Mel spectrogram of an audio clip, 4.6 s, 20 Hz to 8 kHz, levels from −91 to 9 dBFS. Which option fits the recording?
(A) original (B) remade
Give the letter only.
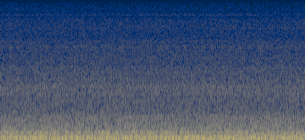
B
